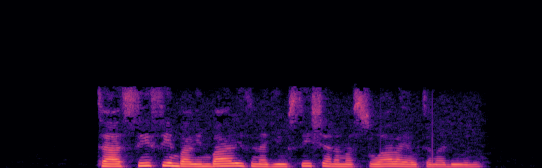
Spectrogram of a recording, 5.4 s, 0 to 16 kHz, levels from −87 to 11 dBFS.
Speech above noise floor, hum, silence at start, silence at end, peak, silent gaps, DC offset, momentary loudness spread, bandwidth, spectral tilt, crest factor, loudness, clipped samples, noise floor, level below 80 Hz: 62 dB; none; 1 s; 0.6 s; -4 dBFS; none; under 0.1%; 7 LU; 8 kHz; -6 dB/octave; 18 dB; -22 LUFS; under 0.1%; -83 dBFS; -66 dBFS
